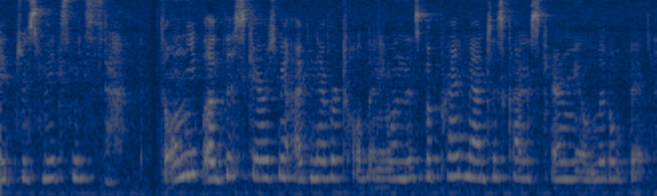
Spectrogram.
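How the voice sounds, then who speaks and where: A woman's high-pitched, monotone voice with flat intonation, at a fairly quick pace. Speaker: vlogger. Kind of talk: casual vlog chat. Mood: humorous, slightly anxious. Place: home room. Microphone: phone near.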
